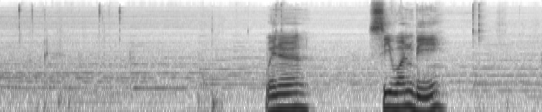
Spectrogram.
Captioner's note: clicking mouse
